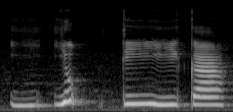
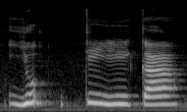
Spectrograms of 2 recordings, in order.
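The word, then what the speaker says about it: يُعْطِيكَ: তো আমরা কিন্তু তি বলবো না, এই জায়গাটা একটু খেয়াল করতে হবে সবাইকে। এখানে একটু শেখার ব্যাপার আছে। এখানে কিন্তু তা থাকলে তি হতো, তা ইয়াজের তি হতো, কিন্তু এটা রয়েছে হচ্ছে ত, তাহলে ত ইয়াজের তি, একটু চেপে গালটা ভরে উচ্চারণ করতে হবে।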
